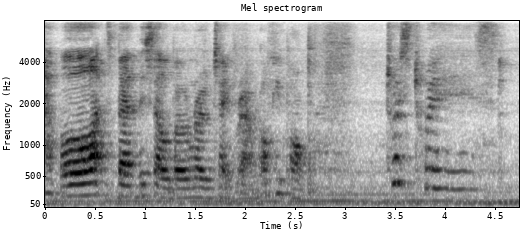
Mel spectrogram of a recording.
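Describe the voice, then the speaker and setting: A woman with a Manchester accent speaks fairly slowly at medium pitch in a playful tone, with audible room echo and noticeable background noise. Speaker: fitness instructor. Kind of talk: exercise class instruction. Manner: chatty, playful.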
